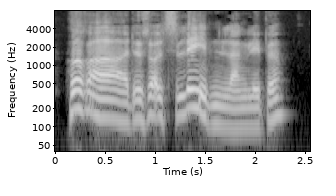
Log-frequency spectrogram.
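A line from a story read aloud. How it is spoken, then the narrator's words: Called out. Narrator (German): Er nahm seine weiße Mütze ab und rief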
